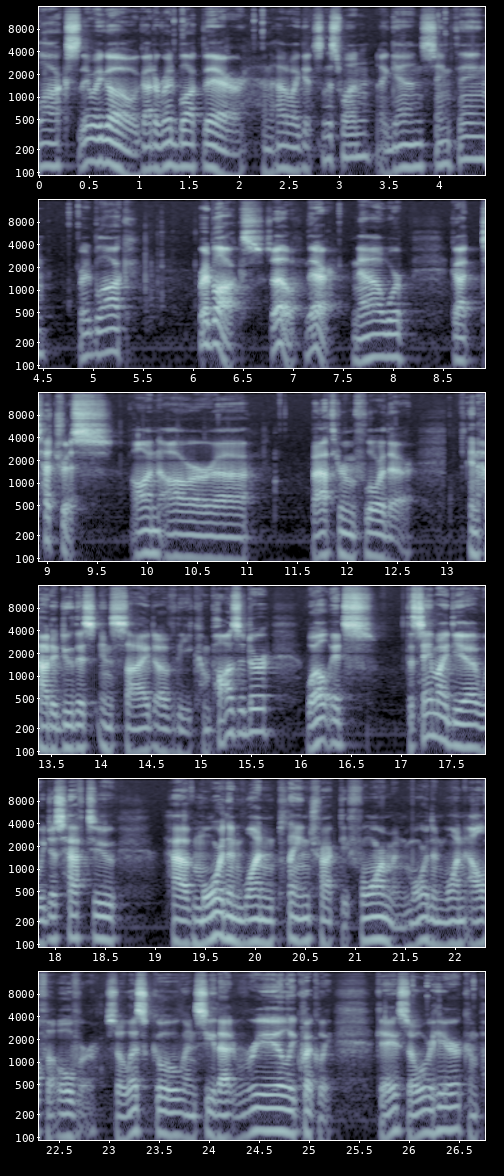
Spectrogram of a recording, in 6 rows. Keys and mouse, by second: 1.4 right click, 2.2 right click, 4.0-5.0 drag, 7.5-9.5 drag, 10.7-12.9 drag, 24.7 click.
